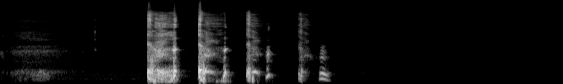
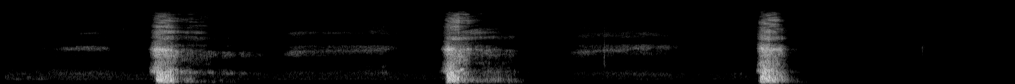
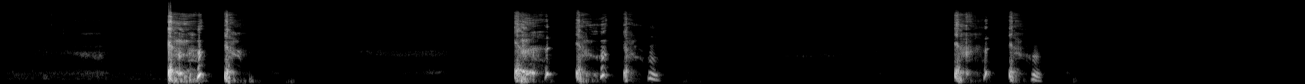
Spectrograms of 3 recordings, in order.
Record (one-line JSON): {"cough_length": "5.6 s", "cough_amplitude": 32768, "cough_signal_mean_std_ratio": 0.26, "exhalation_length": "10.2 s", "exhalation_amplitude": 31315, "exhalation_signal_mean_std_ratio": 0.22, "three_cough_length": "13.1 s", "three_cough_amplitude": 32768, "three_cough_signal_mean_std_ratio": 0.21, "survey_phase": "beta (2021-08-13 to 2022-03-07)", "age": "45-64", "gender": "Female", "wearing_mask": "No", "symptom_cough_any": true, "symptom_runny_or_blocked_nose": true, "symptom_fatigue": true, "symptom_headache": true, "symptom_change_to_sense_of_smell_or_taste": true, "symptom_other": true, "symptom_onset": "3 days", "smoker_status": "Never smoked", "respiratory_condition_asthma": true, "respiratory_condition_other": false, "recruitment_source": "Test and Trace", "submission_delay": "1 day", "covid_test_result": "Positive", "covid_test_method": "RT-qPCR", "covid_ct_value": 17.8, "covid_ct_gene": "ORF1ab gene"}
